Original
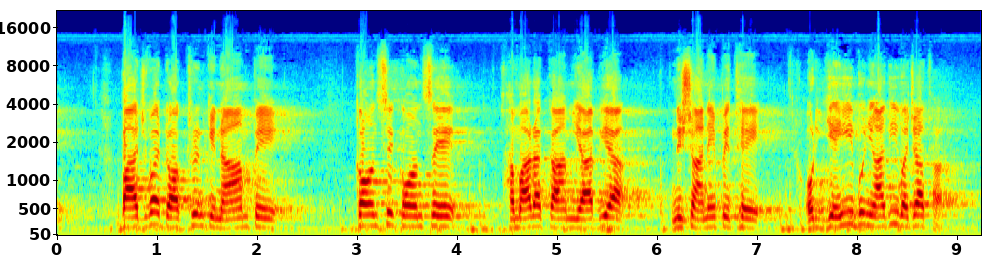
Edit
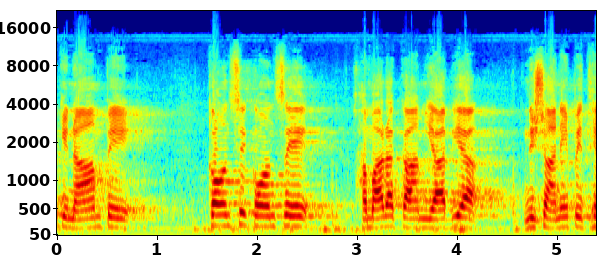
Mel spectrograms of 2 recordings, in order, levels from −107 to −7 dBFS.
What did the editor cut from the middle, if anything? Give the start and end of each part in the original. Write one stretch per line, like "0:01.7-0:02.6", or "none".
none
